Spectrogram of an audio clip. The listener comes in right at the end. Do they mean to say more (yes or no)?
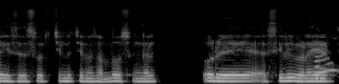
no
